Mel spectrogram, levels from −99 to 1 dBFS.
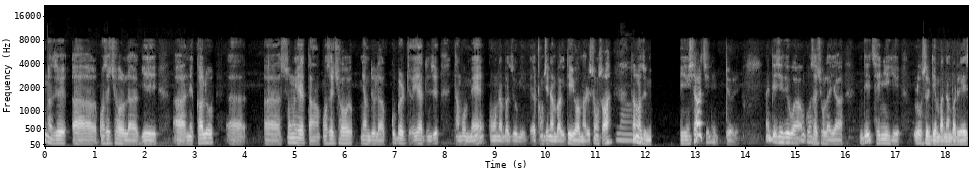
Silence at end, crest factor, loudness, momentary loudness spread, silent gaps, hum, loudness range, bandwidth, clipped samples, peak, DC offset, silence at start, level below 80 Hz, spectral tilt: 0 s; 22 dB; -23 LUFS; 11 LU; none; none; 3 LU; 8.8 kHz; under 0.1%; -2 dBFS; under 0.1%; 0 s; -60 dBFS; -6 dB/octave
